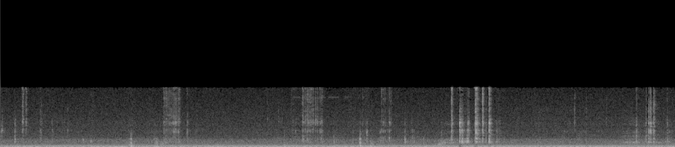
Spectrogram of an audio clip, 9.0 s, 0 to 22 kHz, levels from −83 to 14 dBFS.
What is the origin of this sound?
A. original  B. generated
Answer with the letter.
A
